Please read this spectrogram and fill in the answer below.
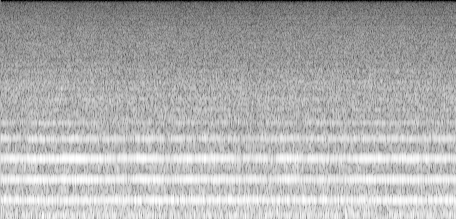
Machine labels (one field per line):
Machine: fan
